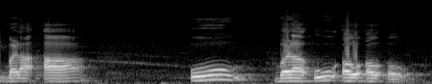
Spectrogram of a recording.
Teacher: जीभ की सहायता से पीछे से बोले जाने वाले स्वर हैं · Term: पश्च स्वर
